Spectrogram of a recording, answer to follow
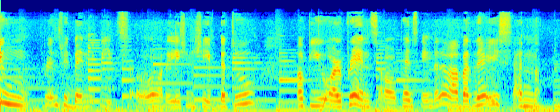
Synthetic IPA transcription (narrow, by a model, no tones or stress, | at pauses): ʊŋpɹɛnd̪swɪd̪̚bɛnɛfɪt̪soɹɪlejʃɔnʃɪp̚d̪ɐt̪u | ʔɐpjuaɹpɹɛnd̪sopɹɛ̃nd̪skɐɪ̃nd̪ɐlawabɐt̪̚d̪ɛɹɪsɐn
